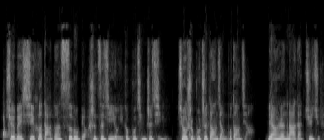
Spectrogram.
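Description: A man recapping a fantasy comic in a brisk, lively storytelling voice. He talks very fast, with a voice a bit higher than most men's. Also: a little hiss or hum. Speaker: narrator.

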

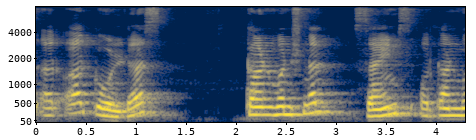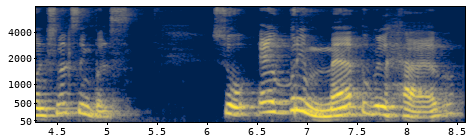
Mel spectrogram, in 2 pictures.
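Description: A man's voice: high voice, mellow. A young man lecturing as a teacher, explaining and rephrasing key points step by step over slides. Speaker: geography teacher. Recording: roomy indoor echo.

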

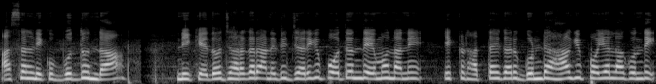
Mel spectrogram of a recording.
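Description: A woman voicing a firm young sister-in-law who lectures and scolds forcefully. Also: high-pitched, fairly even intonation, moderate pace, close to an everyday voice. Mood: scolding.

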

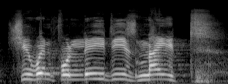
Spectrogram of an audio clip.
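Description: A man's voice: very high voice, fairly even intonation, slow pace, bright, forceful tone, a little hiss or hum. A man with a Durban Indian South African accent doing live comedy dialogue on a theatre stage, questioning in an exasperated way. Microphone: handheld microphone.

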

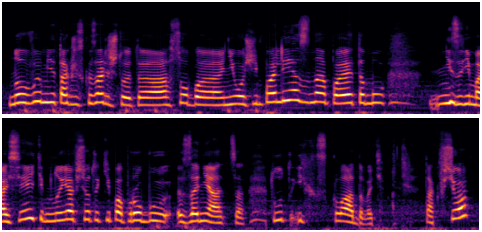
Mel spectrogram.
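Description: High-voiced chatty woman playing games. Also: moderate pace, a little mellow. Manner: chatty, joking, talks to viewers and game characters. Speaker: let's play host. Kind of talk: casual gameplay commentary.

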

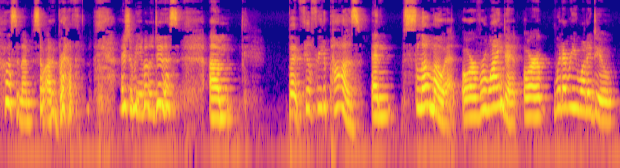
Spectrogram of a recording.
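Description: A woman's voice: sits high, expressive, normal speed. Woman dance instructor, counts steps in rhythm between chatty asides; roomy echo. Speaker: dance teacher. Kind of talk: counting through a dance combination. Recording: echoey room.

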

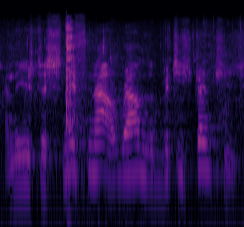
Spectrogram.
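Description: Chatty old grandad telling war yarns, high lively voice, hissy old tv sound. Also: male voice, normal speed. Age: older. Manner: rambling, joking anecdotes. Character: chatty old male war veteran grandad, cheeky storyteller. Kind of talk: 1970s TV sitcom acting. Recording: hissy 1970s TV sitcom recording.

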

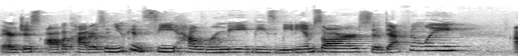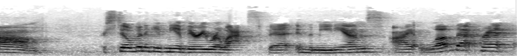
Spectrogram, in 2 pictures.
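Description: A woman's voice: medium pitch, normal speed, bright, forceful tone. Chatty young woman in an echoey kitchen. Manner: upbeat, chatty, addresses viewers as "you guys". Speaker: vlogger. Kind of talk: casual haul video chat. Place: home kitchen, indoors. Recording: echoey room.

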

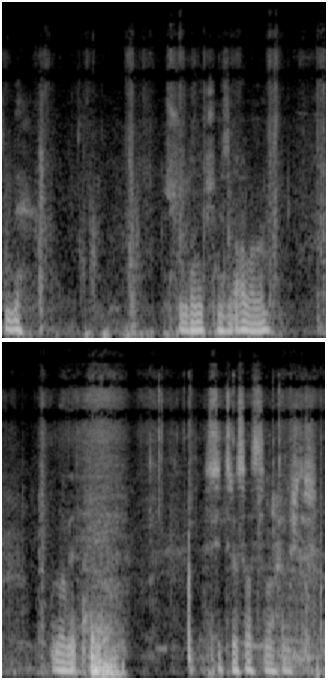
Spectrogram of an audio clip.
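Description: A farm vlogger with a fairly low voice speaks outside on his rural property, where the background is noisy. Talking easily to both his viewers and his horses and dogs, he shifts between gentle coaxing and firm commands.

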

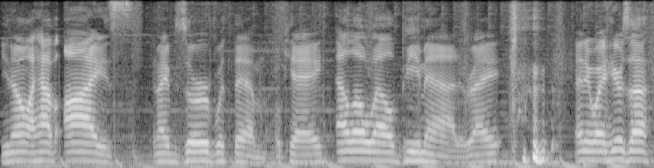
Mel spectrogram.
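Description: A young man talks straight to the camera in a casual, sarcastic vlog, mocking as he goes. His voice sits fairly high for a man. Faint music hums under him. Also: unhurried, fairly bright tone. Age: young adult. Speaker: YouTuber.

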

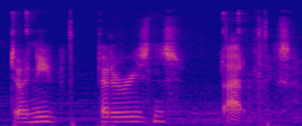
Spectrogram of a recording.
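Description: Fast and flat, this man's slightly scratchy voice sits on the high side as he muses aloud through dry, offhand gameplay commentary for a gaming video. Music runs beneath his voice.

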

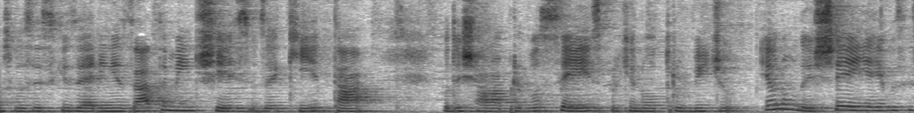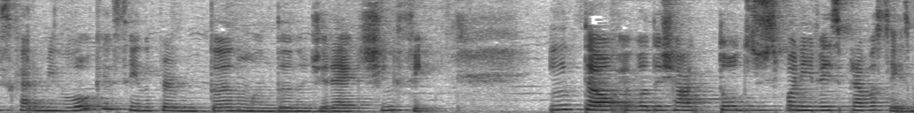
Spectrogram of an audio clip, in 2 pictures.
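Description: A woman's voice: a little high, a little mellow. A young Brazilian woman chatting to viewers while showing a phone tutorial, checking in with them often. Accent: Brazilian Portuguese. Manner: chatty, talks straight to viewers with lots of "tá?" and "né?". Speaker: lifestyle vlogger. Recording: echoey room with background music.

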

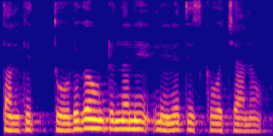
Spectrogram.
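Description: Guilt-ridden young husband, soft and apologetic, voiced by a female narrator. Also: low voice, steady tone, fairly quick, highs cut off, close to an everyday voice. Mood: subdued.

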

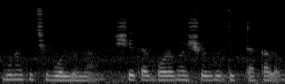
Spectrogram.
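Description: Woman narrator with gravelly voice. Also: mid-range voice, little pitch movement, brisk, noisy background. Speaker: audiobook narrator. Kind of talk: reading a novel aloud.

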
